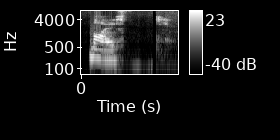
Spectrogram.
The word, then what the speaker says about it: knife: مطبخ نايف نايف نايس يعني سكينه والكي سايلنت نايف كيتشن وال كيتشن رول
